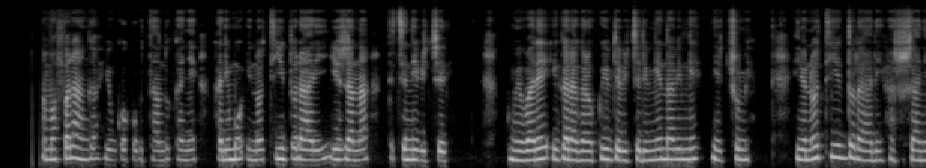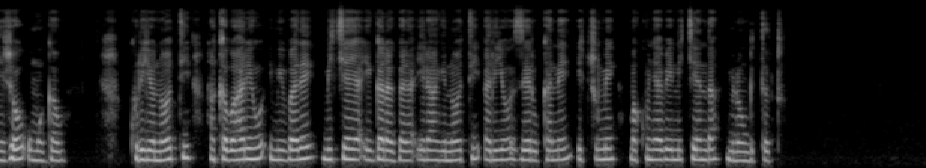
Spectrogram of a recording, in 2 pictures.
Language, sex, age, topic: Kinyarwanda, female, 18-24, finance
